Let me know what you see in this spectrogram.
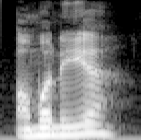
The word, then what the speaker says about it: Omonia: Omonia? – Yeah, Omonia, they're from Nicosia.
